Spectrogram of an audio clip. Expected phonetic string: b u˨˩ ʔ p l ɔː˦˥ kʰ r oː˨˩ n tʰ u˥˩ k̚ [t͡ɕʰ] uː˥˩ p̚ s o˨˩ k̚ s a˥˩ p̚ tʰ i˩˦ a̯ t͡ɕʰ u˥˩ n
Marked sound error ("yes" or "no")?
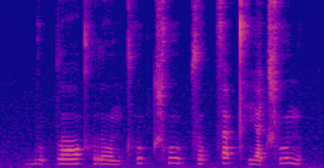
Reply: no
